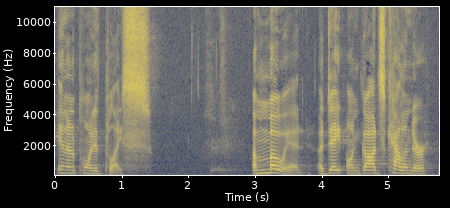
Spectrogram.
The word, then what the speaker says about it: moed: And those dates are called in the Hebrew, and I do think you should learn this word, moed. Moed. You can spell it M-O-E-D.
